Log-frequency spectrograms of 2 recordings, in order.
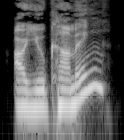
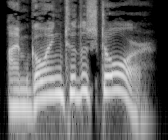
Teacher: we tend to use a rising intonation for yes or no questions like, Are you coming? But for statements, we use a falling intonation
